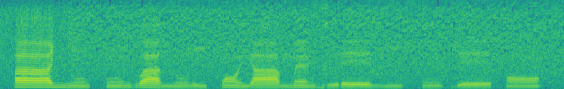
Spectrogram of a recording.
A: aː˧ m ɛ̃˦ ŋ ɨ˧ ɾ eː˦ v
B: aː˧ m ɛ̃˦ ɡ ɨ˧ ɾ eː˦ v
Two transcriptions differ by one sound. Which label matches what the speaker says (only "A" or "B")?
B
